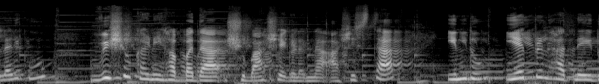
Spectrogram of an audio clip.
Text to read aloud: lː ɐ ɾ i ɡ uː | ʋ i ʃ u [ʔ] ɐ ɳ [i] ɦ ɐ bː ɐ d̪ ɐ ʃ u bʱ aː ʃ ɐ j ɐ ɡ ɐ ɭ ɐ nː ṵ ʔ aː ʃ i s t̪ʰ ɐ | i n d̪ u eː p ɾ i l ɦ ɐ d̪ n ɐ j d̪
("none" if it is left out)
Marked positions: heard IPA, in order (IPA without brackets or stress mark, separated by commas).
k, i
